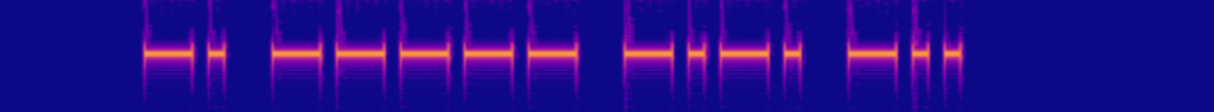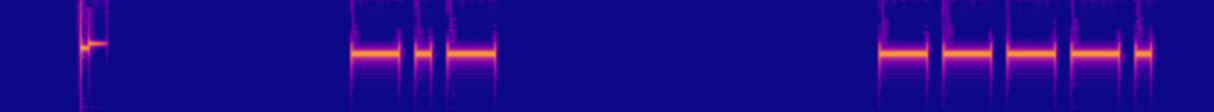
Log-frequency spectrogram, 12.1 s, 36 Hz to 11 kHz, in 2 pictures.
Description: Morse code, heard as a keyed tone, about 15 wpm, spaced as for 9 wpm, 700 Hz. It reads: N0CD K9
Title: USA Call Signs - 4 Characters - 8x Character Spacing - 15wpm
